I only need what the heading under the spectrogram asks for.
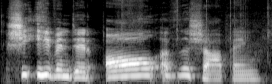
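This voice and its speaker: Expressive woman reading a storybook, unhurried. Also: fairly high pitch, slight background noise. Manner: deliberate, emphatic storytelling. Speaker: teacher reading a picture book aloud. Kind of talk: expressive children's storybook read-aloud.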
